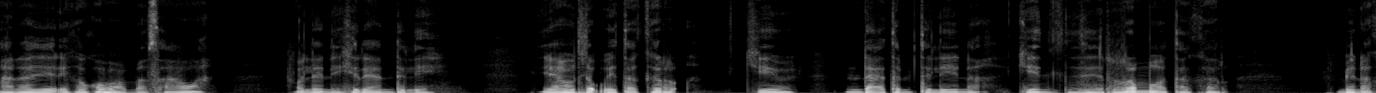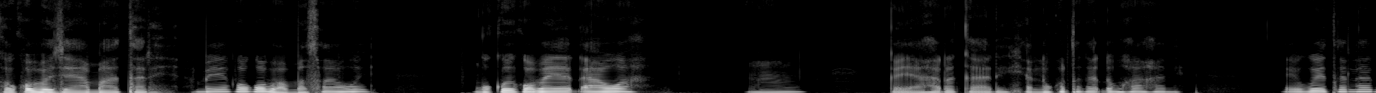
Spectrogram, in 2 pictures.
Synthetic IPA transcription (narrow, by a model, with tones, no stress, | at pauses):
a˨na˦ja˦ɗḭ˦ka˦kʷa˦ba˨ma̰˨sa˦wa˦ | wa˦le˦ni˨hi˦ɾa˦ndi˨li˦ | ja˨ɮa˨ɓḭ˨ta˨ki˦ɾ | kʰi˦ | nda˨ti˨mti˦li˦na˦ | ki˦˨i˨ɾɾa˦ma˦ta˨kʰi˦ɾ | mi˨na˨ka˨ko˦ba˨d͡ʒa˦ja˦ma˦ta˦ɾi˨a˨mːa˦ja˦ka˦ko˦ba˨ma˨sa˦wa˦ | ŋɡu˨ku˦ko̰˦ma˦ja˦ɗa˦wa˦˨˦ | ka̰˨ja̰˨ɦa˦ɾa˦ka̰˨ɾi˦ja˨la˨ku˦ɾta˦ka˦ɗu˦m˦xa˦ɦa˦ni˨ | ka˦ju˦ɡʷa˦ta˦la˦ɾ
